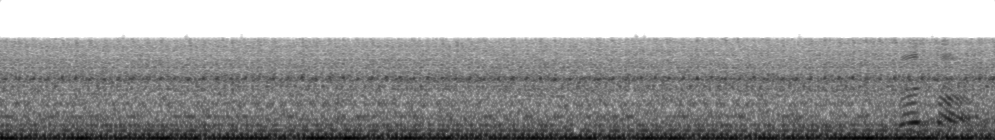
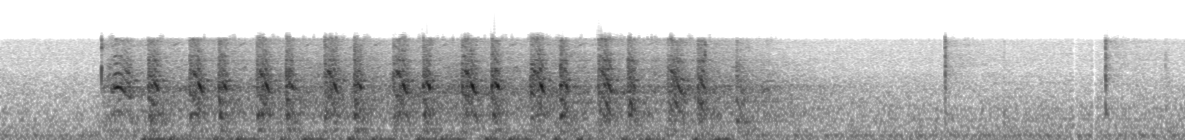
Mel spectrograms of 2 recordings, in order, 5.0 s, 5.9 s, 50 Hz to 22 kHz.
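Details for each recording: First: KTM 790 Adventure twin with hard-start, one-cylinder-not-firing problem, after new spark plugs: steady even idle with low firing pulse, no misses or stumbles; idling better, though whether fixed is unknown. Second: KTM 790 Adventure twin with hard-start problem, one cylinder sometimes not firing, tank off: about three seconds of even starter pulses, three a second, then stops without catching; hard starting, cause unclear, not fixed.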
